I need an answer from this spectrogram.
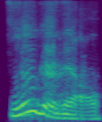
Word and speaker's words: Pflugerville: the town you live in how do you pronounce it what's that what is the town you live in pflugerville lugerville yes yes it was founded it was founded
